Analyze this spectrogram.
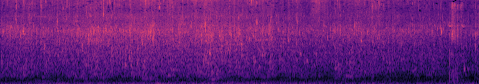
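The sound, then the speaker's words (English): Water rushes and burbles steadily close by, a broad, continuous stream flowing without pause, loud and enveloping with no voices present. “you're right beside the water”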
